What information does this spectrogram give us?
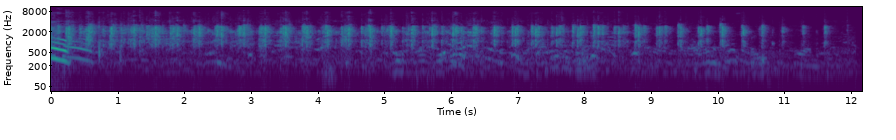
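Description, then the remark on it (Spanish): An audience applauding the day's participants: dense, crackling clapping that holds steady for about twelve seconds, then takes on a more pulsing, rhythmic beat toward the end. “venid conmigo, por favor aplauso, por favor, un aplauso.”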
